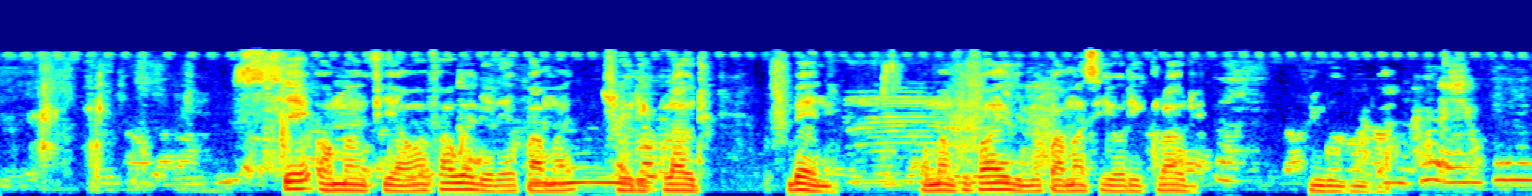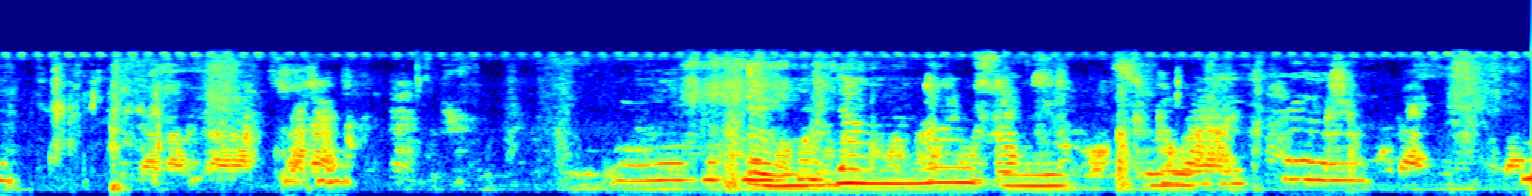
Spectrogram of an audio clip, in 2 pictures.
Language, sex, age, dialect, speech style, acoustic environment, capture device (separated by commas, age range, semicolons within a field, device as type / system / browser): Yoruba, male, 35-44, Nigeria - Lagos Yoruba, happy; anxious; excited, people talking; music; traffic, mobile / Android / Chrome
